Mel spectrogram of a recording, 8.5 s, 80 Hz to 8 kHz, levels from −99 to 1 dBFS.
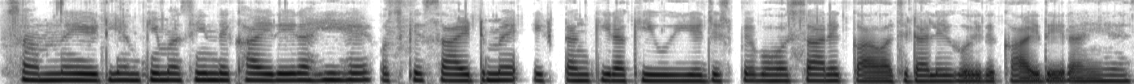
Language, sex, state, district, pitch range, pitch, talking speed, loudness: Hindi, female, Rajasthan, Nagaur, 205-230 Hz, 220 Hz, 190 wpm, -13 LUFS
